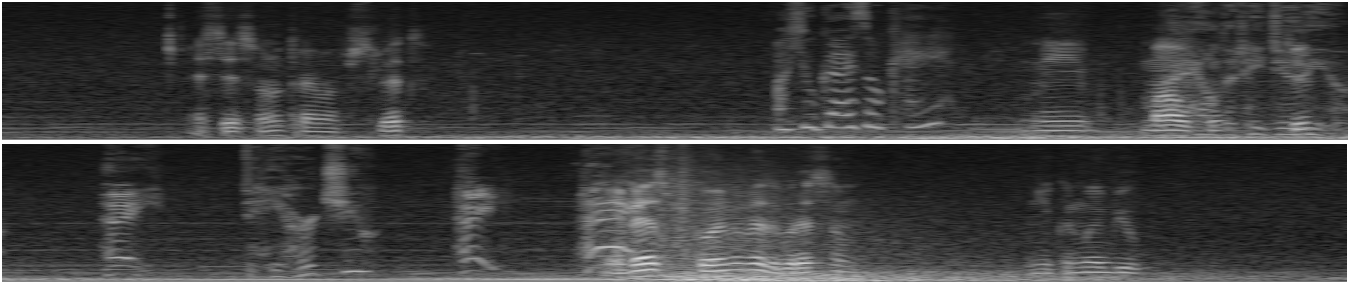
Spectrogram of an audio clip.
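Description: A young man talks nearby into a microphone.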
